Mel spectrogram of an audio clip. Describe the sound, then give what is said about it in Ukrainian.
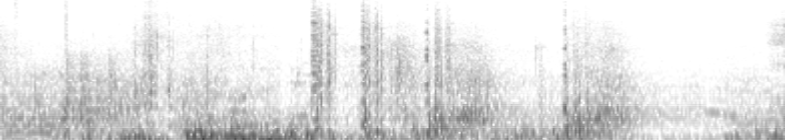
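Gunfire and heavy booms ring out in a battle in which a Ukrainian tank fires on Russian army positions: many sharp, loud shots in irregular bursts, some close together, over a rumbling background. “Бій зав'язався на фоні. Чуєте, стрілець.”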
